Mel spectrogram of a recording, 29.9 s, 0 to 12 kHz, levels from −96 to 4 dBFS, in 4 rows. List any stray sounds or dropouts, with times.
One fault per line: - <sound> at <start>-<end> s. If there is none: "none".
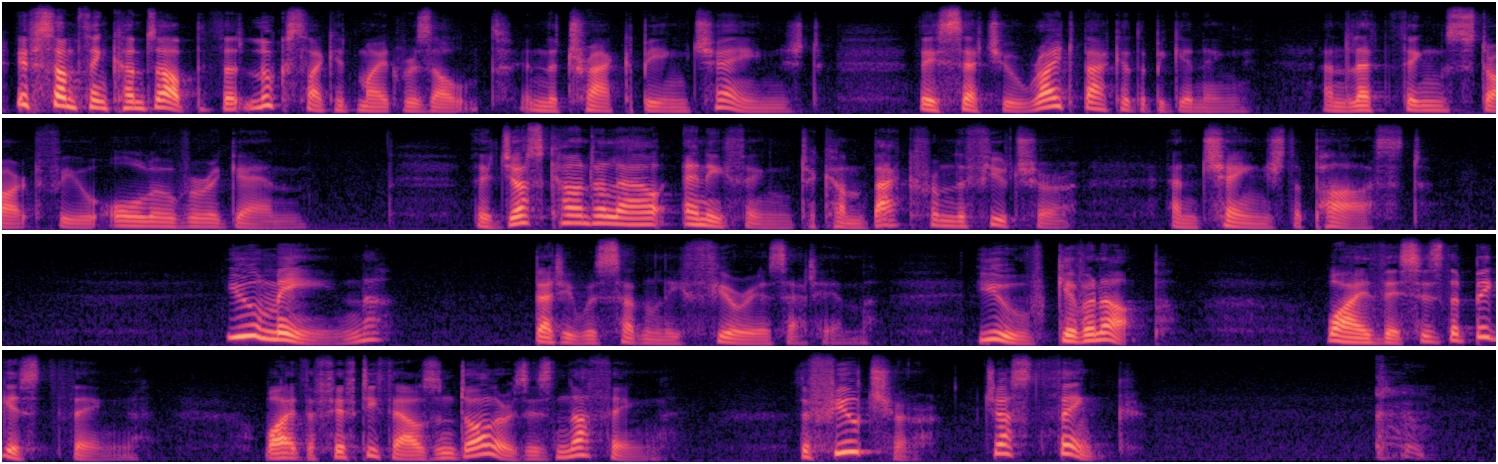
- cough at 29.3-29.6 s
